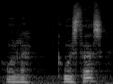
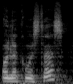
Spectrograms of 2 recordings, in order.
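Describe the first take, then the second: First: It is said in a breathy, whispered voice. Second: It is said in a plain, neutral voice. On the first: "Menos susurrado" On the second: "suena muy neutral"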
